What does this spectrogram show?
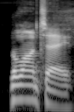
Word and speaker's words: Volante: How do you pronounce it? The Volta? For some reason, I was thinking it was a longer word than that. What? The Volante? Volante. That's it.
